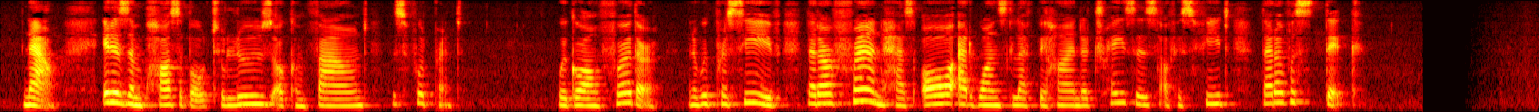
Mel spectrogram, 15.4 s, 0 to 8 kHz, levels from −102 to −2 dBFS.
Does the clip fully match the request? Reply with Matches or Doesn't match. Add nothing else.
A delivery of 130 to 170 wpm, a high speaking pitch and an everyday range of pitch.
Matches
